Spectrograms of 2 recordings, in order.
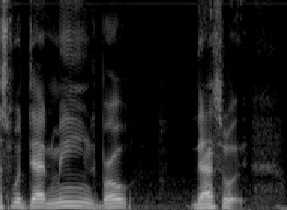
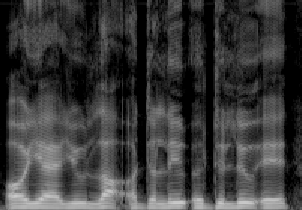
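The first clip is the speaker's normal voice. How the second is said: mock British accent. Vlogger mimicking British commenters in a mock British accent. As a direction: ham up a cockney insult. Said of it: "That's some U K shit".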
